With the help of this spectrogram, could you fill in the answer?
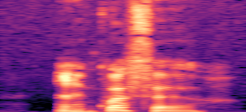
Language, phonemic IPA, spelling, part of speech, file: French, /kwa.fœʁ/, coiffeur, noun, Fr-coiffeur.ogg
- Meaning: hairdresser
